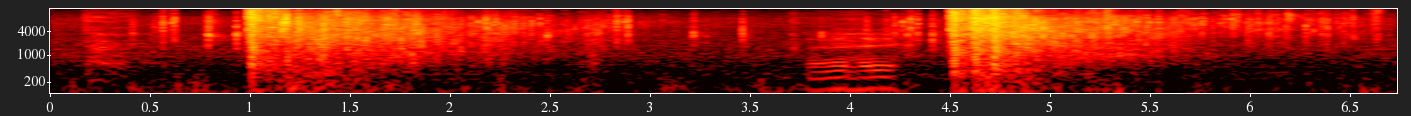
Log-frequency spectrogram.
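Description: A pistol fires loud shots that echo.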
